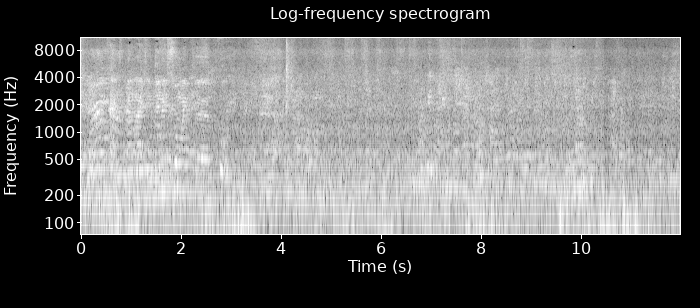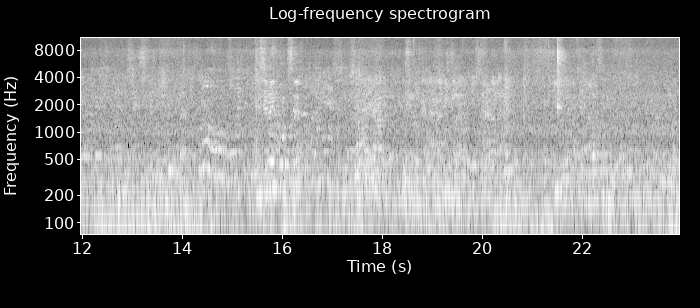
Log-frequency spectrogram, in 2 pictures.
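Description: A young man speaks calmly to a room, heard nearby.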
